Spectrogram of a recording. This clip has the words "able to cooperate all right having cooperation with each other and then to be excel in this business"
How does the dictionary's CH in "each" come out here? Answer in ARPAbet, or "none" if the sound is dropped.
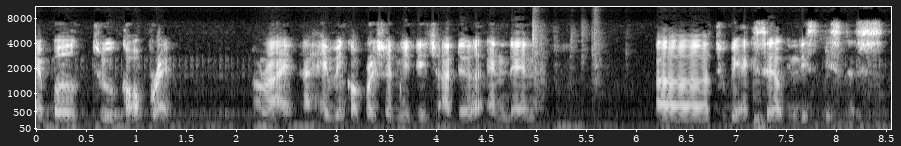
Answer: CH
